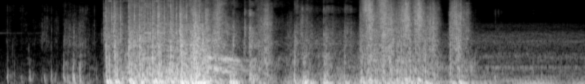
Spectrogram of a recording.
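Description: A knife slashes and stabs with sharp, loud swishes.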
